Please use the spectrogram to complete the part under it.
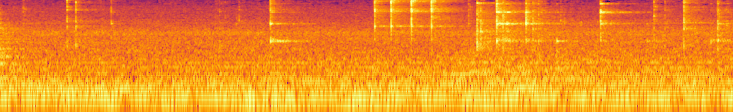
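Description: Garlic and soaked chilies pounded in a mortar: sharp clinking strikes, sparse at first and then clustering in quick bursts, close and clear over a steady low hum.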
